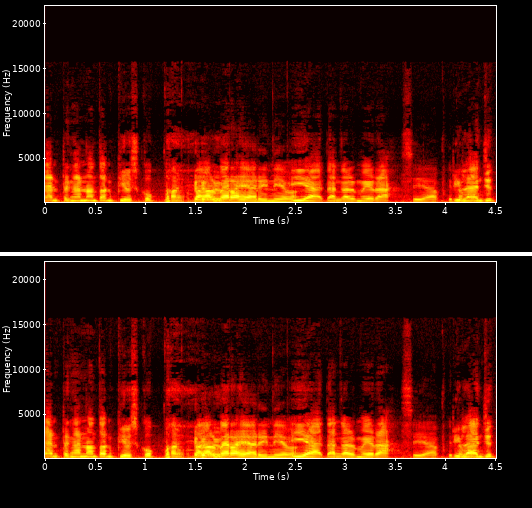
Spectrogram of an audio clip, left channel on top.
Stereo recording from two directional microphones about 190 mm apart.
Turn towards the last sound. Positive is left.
turn(degrees=-25)  # may be behind; listen again after turning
